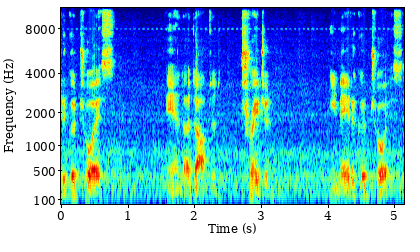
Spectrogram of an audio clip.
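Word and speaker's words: Trajan: F he made a good choice and adopted trun he made a good choice and adopted trun trun is spelled right below t r a j an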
